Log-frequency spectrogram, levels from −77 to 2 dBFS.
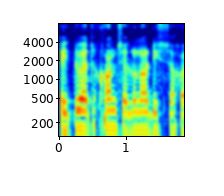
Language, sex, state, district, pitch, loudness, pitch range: Assamese, male, Assam, Kamrup Metropolitan, 150 Hz, -17 LUFS, 145-160 Hz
